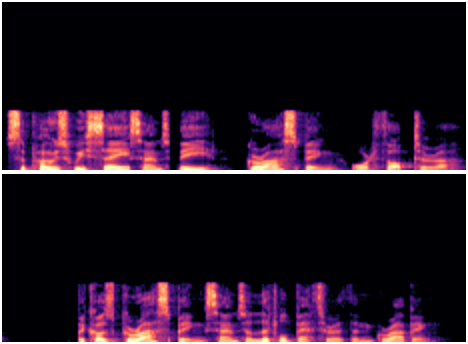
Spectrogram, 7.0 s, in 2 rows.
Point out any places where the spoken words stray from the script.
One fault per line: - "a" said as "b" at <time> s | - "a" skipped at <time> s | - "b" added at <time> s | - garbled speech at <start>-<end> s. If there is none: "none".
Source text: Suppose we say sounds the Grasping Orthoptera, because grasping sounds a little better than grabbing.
none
